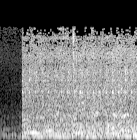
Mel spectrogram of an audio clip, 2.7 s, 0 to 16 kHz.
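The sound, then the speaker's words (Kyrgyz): An old-model tractor engine, 56 years old, running: a dense, steady rumble that kicks in abruptly after a short quieter moment and then holds level throughout. “Анысы да эски үлгүдөгү трактор экен.”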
